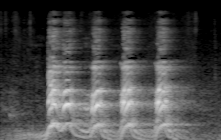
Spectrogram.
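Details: Phu Quoc Ridgeback dog during snake-catching training, giving four loud barks in quick succession, each harmonic and falling slightly, spaced about half a second apart, against a quiet background.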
